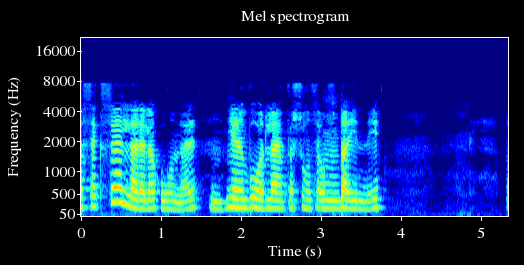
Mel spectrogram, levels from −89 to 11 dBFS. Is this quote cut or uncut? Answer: uncut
